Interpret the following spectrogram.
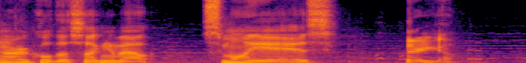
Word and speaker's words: sommelier: Right, but you pronounce the R, you're not supposed to. When it's plural, you do. The R, it's a French word. Right. The last consonant is silent unless it's pluralized in the English language.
